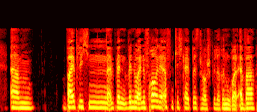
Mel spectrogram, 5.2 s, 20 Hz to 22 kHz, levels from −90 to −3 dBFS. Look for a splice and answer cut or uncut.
cut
